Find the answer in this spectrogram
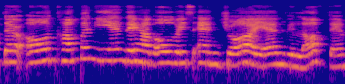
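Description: A high-pitched singing voice, childlike in pitch, holds long wavering notes in phrases with short breaks between them.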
